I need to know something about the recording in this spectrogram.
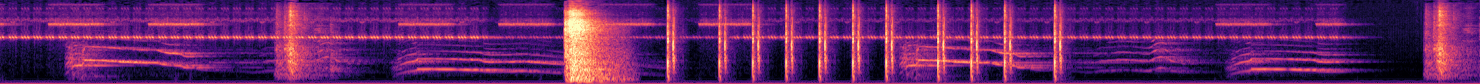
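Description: A heavy door creaks slowly open.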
